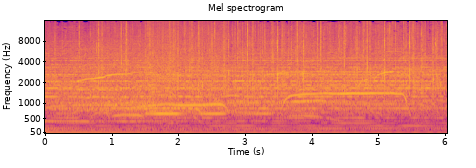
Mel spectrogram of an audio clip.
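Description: Live rock band holding a sustained chord as the song closes, with a festival crowd cheering and whooping over it in long rising and falling cries.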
